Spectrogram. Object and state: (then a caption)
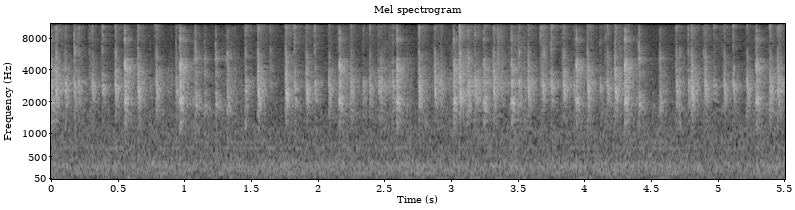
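Mechanical keyboard with plastic keycaps. Fingertips type steadily on a compact mechanical keyboard with multicolored plastic keycaps, producing a continuous run of bright, clicky key presses. Each short, crisp tap fades almost instantly, and the overlapping strokes form a rapid, ratchet-like clatter with almost no low end.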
